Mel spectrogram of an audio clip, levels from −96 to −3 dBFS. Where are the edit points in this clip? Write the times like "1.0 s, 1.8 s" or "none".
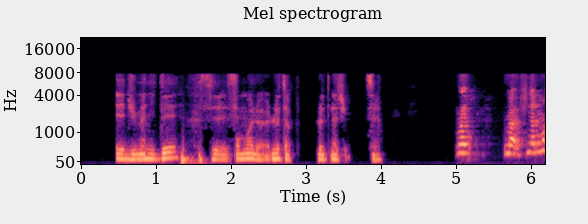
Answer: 2.1 s, 2.5 s, 3.3 s, 3.9 s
